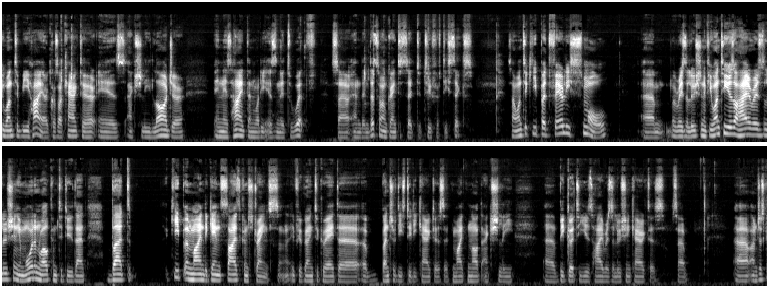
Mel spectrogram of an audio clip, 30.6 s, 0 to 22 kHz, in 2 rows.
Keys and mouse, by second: 5.5-7.3 drag, 29.0-30.6 drag.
